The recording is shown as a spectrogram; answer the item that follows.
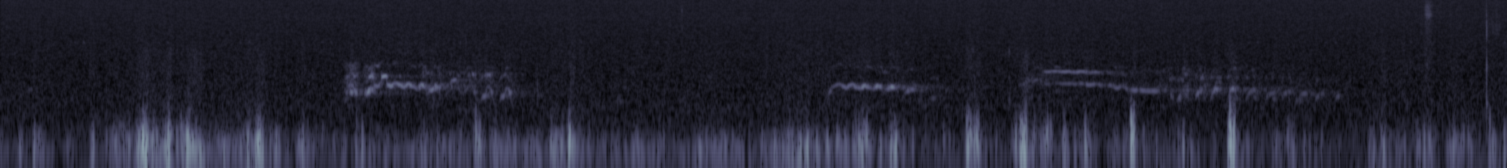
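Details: Coyotes, called new neighbors, heard at night near a remote campground in farmland just north of Dallas-Fort Worth, Texas: distant wavering high howls rising and falling in short bursts, over steady low rumbling and thumping background noise.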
